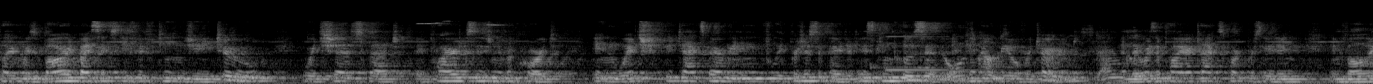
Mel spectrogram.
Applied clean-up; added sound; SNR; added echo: none; Sliding door; 14 dB; reverberation time 1.0 s.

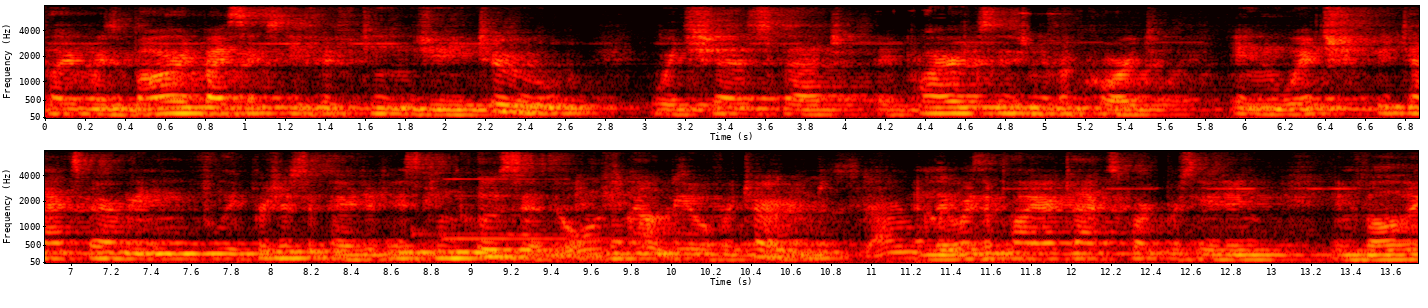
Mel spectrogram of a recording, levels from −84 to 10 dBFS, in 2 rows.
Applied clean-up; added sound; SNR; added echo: neural separator model SepFormer DNS4.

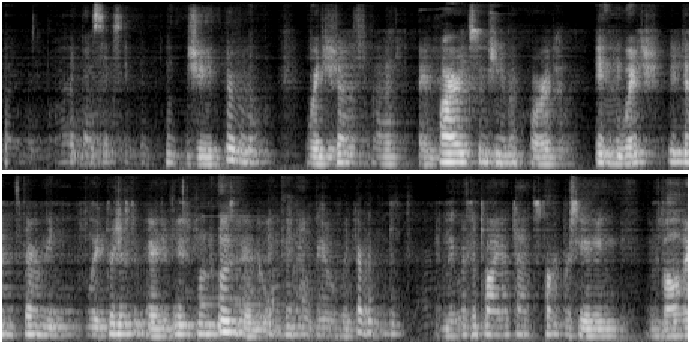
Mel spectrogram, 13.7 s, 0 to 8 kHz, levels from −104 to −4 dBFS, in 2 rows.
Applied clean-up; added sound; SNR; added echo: neural mask model DeepFilterNet 3.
